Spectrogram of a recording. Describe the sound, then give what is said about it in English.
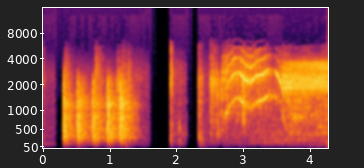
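Five loud, firm knocks on a door by someone delivering a package, in quick succession, a brief pause, then a few more knocks, followed by a sustained high, wavering tone. “Sorry, I just had a package at the door.”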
